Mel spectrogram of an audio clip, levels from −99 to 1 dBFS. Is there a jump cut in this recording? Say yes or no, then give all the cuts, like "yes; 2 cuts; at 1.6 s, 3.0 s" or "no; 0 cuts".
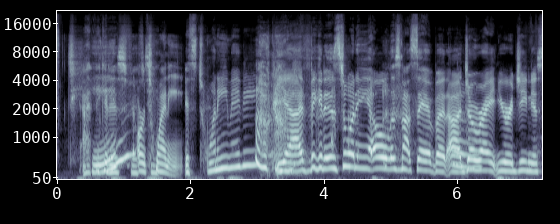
yes; 1 cut; at 3.3 s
